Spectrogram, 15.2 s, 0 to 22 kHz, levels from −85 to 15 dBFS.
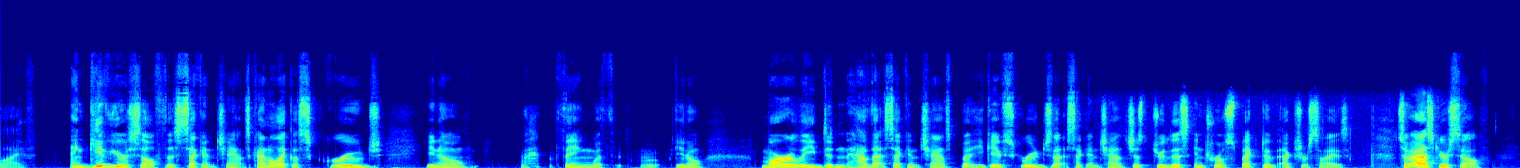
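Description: At 10.77 s the speech goes through a digital radio blending to analogue: the receiver loses the digital stream and cross-fades over about 246 ms to the station's FM broadcast, returning at 14.66 s. During that stretch the level shifts by about 2 dB, and a faint hiss sits roughly 40 dB below the signal until the blend back removes it.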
